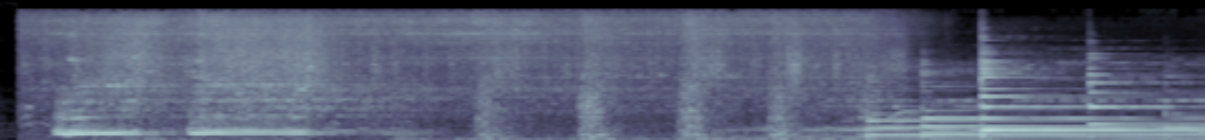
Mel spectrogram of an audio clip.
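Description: A steam train chuffs along with rhythmic puffs while its shrill whistle sounds in long tones, first near the start and again as the train rumbles on, ending in a layered, sustained whistle blast.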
